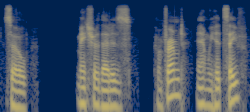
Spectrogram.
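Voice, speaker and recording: A man's voice: medium pitch, a little slow, no room sound. A man giving an unscripted, matter-of-fact, step-by-step tutorial in an instructional way. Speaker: technical support presenter.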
